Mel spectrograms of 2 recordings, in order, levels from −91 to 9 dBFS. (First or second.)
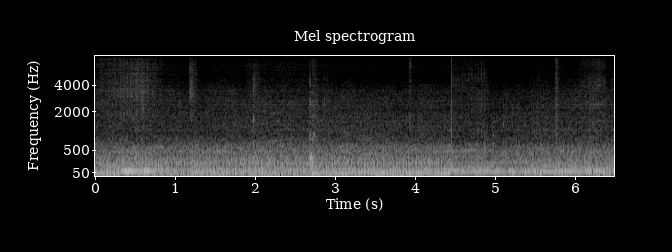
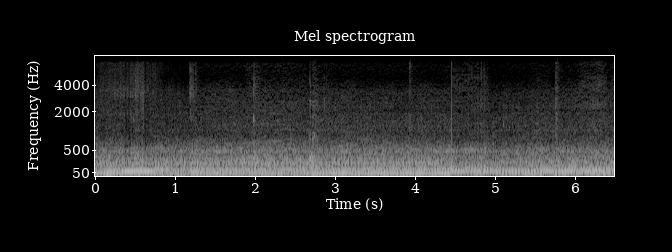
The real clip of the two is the second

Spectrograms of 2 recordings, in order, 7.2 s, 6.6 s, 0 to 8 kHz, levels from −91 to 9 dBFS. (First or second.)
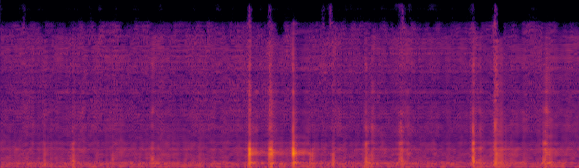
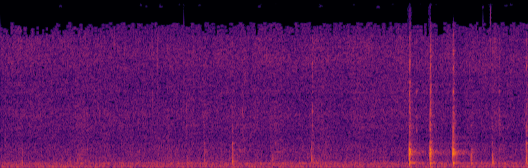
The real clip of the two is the second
